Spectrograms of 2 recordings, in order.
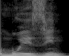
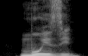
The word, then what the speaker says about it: Muezzin: Ach so, Muezzin. So spricht man das aus. Okay, danke, Chat. Muezzin.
